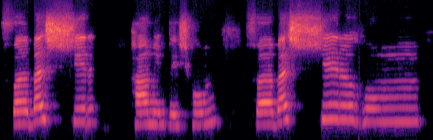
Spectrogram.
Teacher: रा जो है बारीक पड़ी जाएगी क्योंकि रा साकिन से पहले क्या है शीन पर जेर की हरकत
